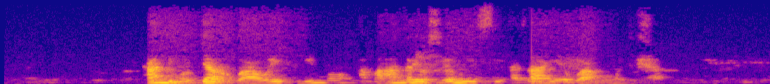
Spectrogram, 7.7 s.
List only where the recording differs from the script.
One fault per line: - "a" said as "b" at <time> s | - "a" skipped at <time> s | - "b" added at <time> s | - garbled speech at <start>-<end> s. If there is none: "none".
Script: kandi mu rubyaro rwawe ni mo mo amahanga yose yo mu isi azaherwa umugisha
- "mo" skipped at 3.4 s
